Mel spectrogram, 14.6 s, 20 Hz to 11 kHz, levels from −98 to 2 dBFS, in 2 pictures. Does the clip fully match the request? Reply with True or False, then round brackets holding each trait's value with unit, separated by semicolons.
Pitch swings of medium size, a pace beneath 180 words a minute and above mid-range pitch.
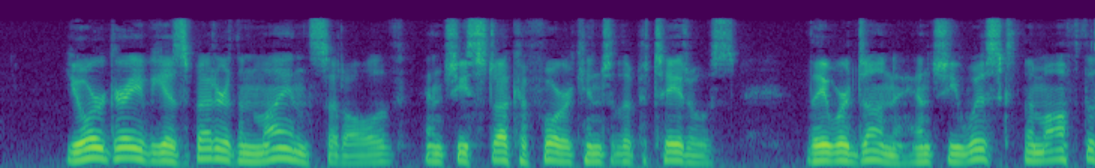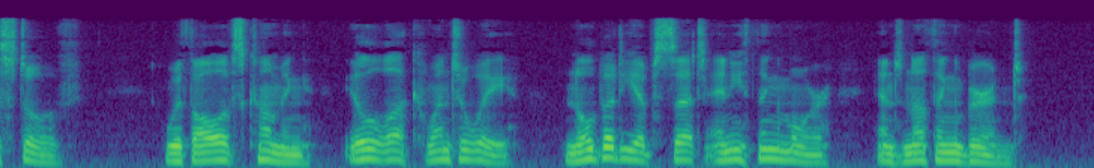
False (3.8 semitones; 165 wpm; 120 Hz)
